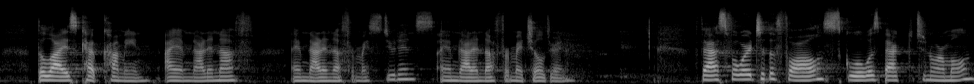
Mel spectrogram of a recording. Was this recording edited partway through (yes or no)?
no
